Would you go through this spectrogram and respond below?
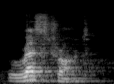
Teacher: The second syllable is just ta, and the third is ront, so restaurant. In British English, you might hear just 2 syllables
